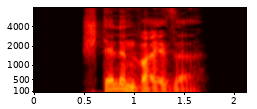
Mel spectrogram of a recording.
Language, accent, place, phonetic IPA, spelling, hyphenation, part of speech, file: German, Germany, Berlin, [ˈʃtɛlənˌvaɪ̯zə], stellenweise, stel‧len‧weise, adverb, De-stellenweise.ogg
- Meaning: in some spots, in some places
